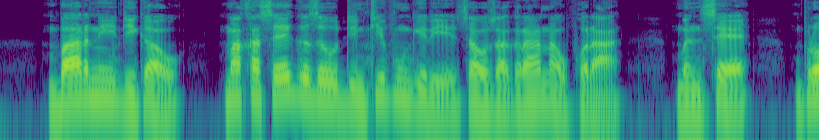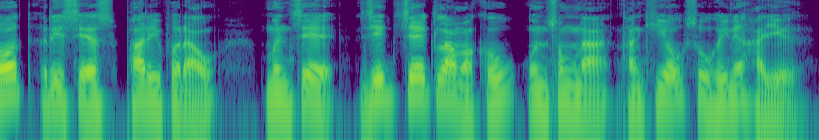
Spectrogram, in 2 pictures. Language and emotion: Bodo, neutral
